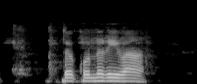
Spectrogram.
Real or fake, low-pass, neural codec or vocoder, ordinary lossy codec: real; 7.2 kHz; none; Opus, 24 kbps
